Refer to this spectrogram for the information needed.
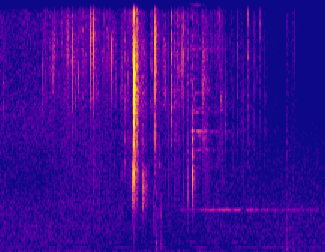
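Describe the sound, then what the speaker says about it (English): Faint water trickling and dripping from the video game Blue Prince, a few soft splashes and drips near the middle over a low, steady background hum. "you get a little bit of water noise"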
